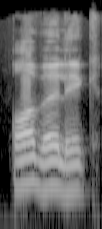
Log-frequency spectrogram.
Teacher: قاف موٹا پڑھیں گے، با پہ قلقلہ ہوگا،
